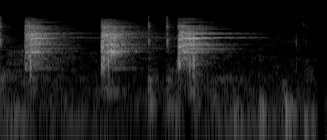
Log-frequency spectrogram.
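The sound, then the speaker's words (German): Three sharp hammer blows ring out in a steady rhythm, each with a brief metallic ring, sounding muffled, from construction work outside at a neighbouring house. No one speaks. “Ja, sonst haben wir draußen bei mir auch ein paar Bauarbeiten. Deshalb nicht wundern, wenn ihr irgendwas von draußen halt hört.”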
